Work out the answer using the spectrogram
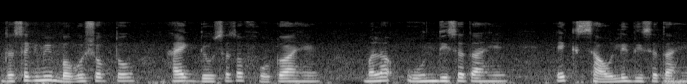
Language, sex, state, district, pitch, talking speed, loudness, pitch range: Marathi, male, Maharashtra, Washim, 150 Hz, 155 wpm, -17 LUFS, 140-160 Hz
